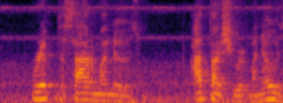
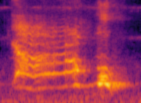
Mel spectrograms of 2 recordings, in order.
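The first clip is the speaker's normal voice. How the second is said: very high, loud imitated wail; hammed-up high yelp of pain; mock scream; 7 dB louder than usual. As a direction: shriek it out as if just smacked. Acting out reaction to being hit.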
